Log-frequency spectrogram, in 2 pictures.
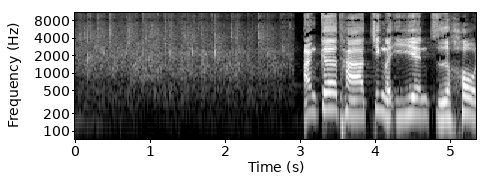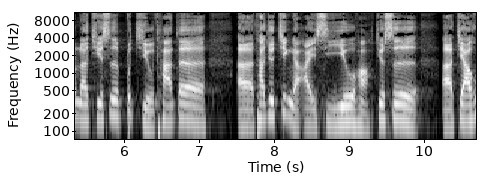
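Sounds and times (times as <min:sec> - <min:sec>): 
audience applause: 0:00.0 - 0:03.0
speech: 0:03.1 - 0:10.7.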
